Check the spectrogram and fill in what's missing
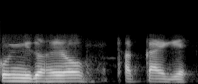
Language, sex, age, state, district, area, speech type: Manipuri, male, 60+, Manipur, Kangpokpi, urban, conversation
